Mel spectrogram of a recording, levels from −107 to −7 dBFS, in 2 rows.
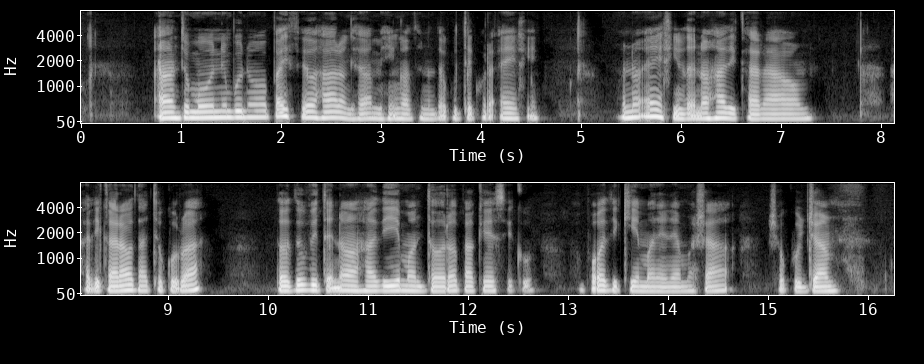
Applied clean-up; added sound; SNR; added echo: none; none; none; none.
